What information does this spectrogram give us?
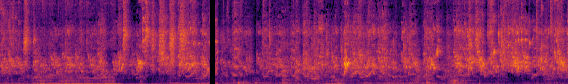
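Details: Budgerigar flock singing in a homemade cage indoors: scattered high chirps and scratchy squawks, thinner in places, with soft low thumps and a sharp click near the middle.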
